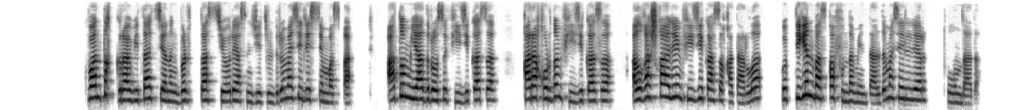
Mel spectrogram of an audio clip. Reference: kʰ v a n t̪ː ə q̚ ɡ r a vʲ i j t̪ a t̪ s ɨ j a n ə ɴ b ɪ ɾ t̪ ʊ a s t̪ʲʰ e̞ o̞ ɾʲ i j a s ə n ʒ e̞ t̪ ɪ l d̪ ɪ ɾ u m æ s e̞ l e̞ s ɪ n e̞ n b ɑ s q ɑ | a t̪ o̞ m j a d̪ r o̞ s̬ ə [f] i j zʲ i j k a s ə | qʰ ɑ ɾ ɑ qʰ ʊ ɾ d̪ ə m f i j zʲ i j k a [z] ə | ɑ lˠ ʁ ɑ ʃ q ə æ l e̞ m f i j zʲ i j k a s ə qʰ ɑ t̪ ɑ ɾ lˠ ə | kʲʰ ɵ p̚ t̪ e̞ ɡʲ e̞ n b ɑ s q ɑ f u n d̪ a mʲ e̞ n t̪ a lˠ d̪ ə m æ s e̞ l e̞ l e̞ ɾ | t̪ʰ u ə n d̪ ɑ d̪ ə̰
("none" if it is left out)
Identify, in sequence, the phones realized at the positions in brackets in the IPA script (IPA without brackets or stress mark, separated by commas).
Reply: f, s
